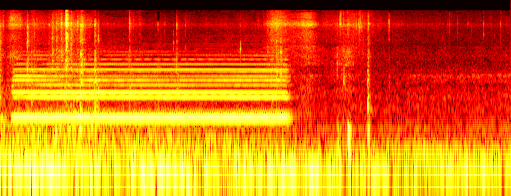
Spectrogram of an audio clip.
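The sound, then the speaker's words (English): A single sustained car horn honk blares for about two seconds, sounded by a driver at a woman driver who is treating a spot that is not a turnaround as one. It then cuts off, leaving the low rumble of an idling vehicle and road noise. “I just literally had to honk at a lady who doesn't recognize that this is not actually a turnaround.”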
